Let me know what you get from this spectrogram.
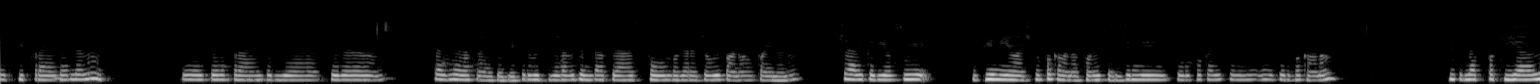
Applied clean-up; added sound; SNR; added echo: neural mask model DeepFilterNet 3.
